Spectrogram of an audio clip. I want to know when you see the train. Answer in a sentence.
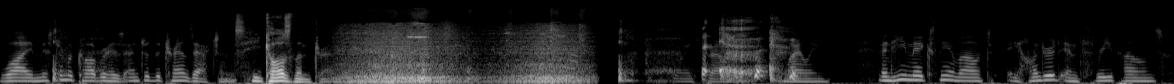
The train can be heard from 3.3 to 6.0 s.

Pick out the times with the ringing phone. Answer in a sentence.
You can't hear the ringing phone here.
